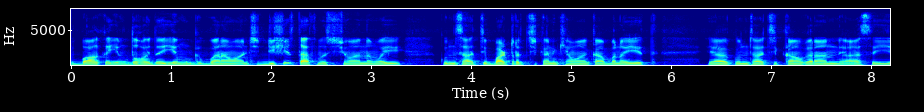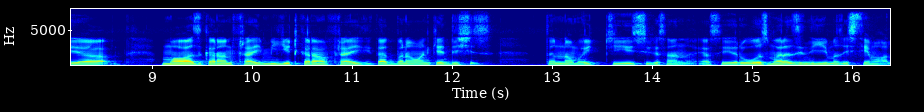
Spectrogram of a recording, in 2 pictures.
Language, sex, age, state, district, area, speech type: Kashmiri, male, 30-45, Jammu and Kashmir, Pulwama, rural, spontaneous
